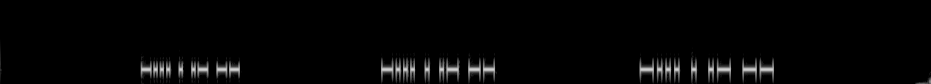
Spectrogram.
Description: Morse code, heard as a keyed tone, about 35 wpm, 700 Hz. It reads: BEAM BEAM BEAM
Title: Speed-Racing Top 90 QSO Elements 28wpm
